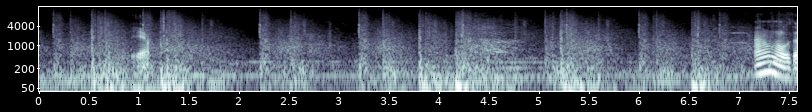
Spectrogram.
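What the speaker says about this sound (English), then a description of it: "I don't know what that explosion is" Explosions and gunfire in the modded survival mode of the game Fallout 4 sound as a rapid series of sharp, loud blasts and bursts with rumbling tails, continuing throughout and louder at the end.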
